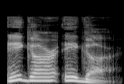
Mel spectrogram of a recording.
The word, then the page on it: agar-agar: British English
